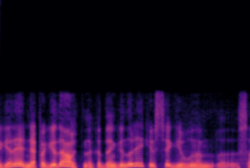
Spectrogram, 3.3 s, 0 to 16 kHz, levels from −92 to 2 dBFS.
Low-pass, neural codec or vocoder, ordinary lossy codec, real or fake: 7.2 kHz; codec, 16 kHz, 0.8 kbps, ZipCodec; MP3, 96 kbps; fake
